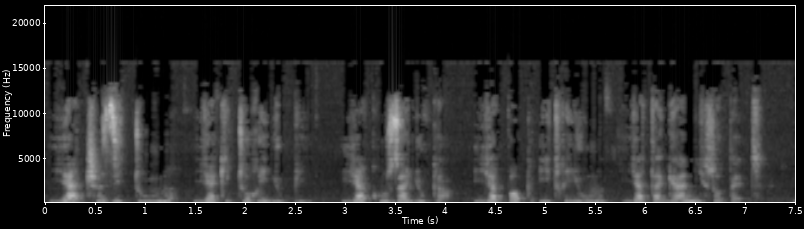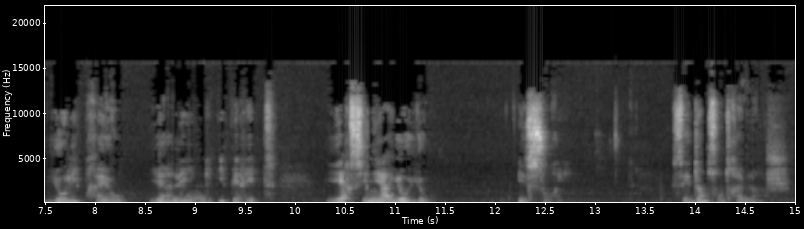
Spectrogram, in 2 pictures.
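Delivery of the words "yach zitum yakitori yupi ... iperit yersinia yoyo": slow, rhythmic recitation; incantatory word list. Acted. The man reciting Y words to the woman, slow chant. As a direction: chant the Y words like a spell, unhurried.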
